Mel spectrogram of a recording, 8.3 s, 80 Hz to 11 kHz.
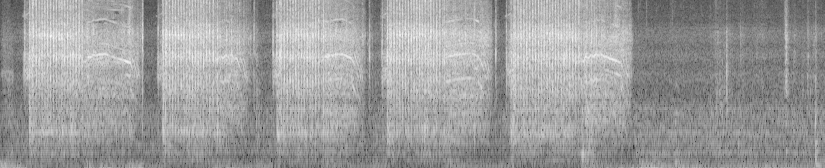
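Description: A loud power tool whirs and rattles in five firm bursts, each about a second long with short pauses between, as it spins the wheel nuts off a Mazda RX-7 wheel; no talking.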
